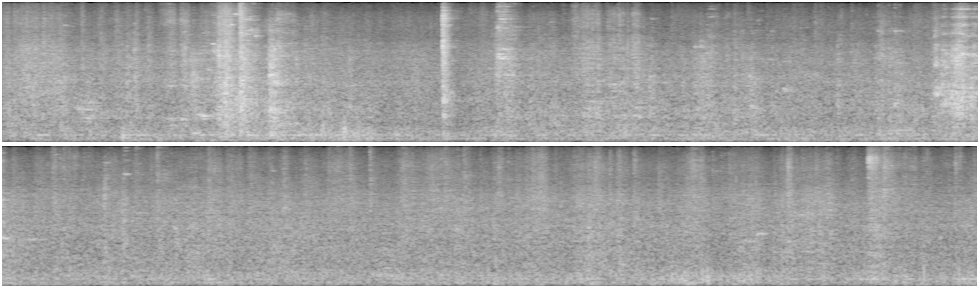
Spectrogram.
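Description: Freight train of covered hopper cars rolling past close by: a steady noise of steel wheels running on the rails. A few louder sharp sounds stand out about two, four and a half, and nine and a half seconds in.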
